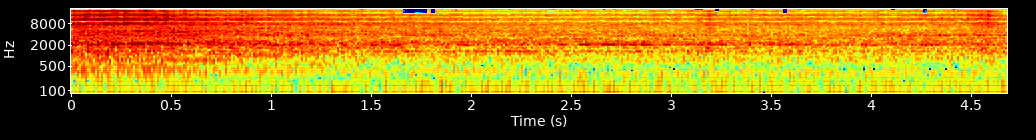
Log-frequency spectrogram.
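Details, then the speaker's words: 2007-2011 Honda CR-V started right after welding up a rotted-through exhaust resonator leak, then revved. Steady, even idle with a soft, regular pulse and no puffing or hissing. Exhaust sealed, no leaks; normal idle after the repair. "All right, let's go start it up. Oh, it sounds good. Let's bring it up. How does that sound? No leaks."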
